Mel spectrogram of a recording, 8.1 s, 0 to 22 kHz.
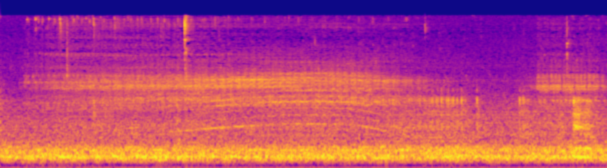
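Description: SCORBOT-ER4u robot arm's joint motors whining faintly as the arm swings across and lowers its gripper, a high steady whine lasting about five seconds with one small click partway through. A second, shorter whine comes near the end as the gripper reaches the cube.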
